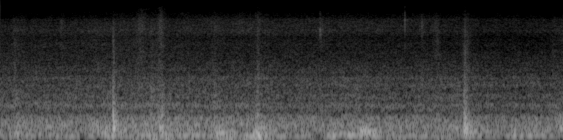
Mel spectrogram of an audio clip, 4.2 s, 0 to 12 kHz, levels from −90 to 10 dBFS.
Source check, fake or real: fake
